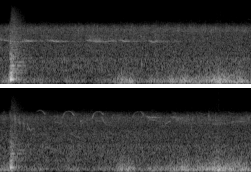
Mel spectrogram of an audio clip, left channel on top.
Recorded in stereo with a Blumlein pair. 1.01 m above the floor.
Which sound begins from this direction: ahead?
A snare drum, at 0.1 s.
